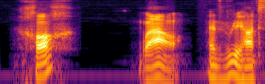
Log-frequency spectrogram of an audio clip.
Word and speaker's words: Koch: So today we learned a bit about this, but it's pronounced Koch Media. That is, and it seems like they established a new thing there. Koch could be pronounced quite rudely in English.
